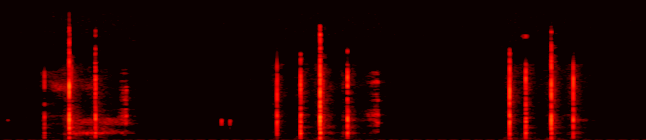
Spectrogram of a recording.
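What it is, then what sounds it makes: Pack of playing cards. A paper pack of playing cards is tapped repeatedly, giving twelve short, crisp taps in three quick bursts over a steady low hum. Each tap is a bright, dry tick that stops almost instantly, making a pleasing little "ting."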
